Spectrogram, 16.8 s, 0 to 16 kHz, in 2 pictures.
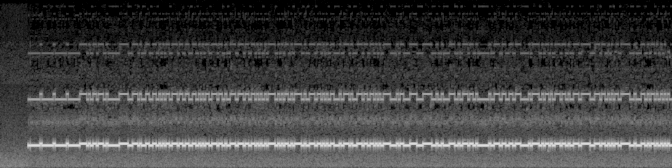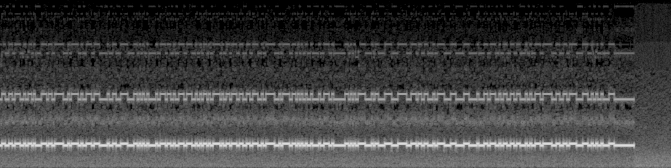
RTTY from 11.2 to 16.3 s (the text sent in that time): INTER-ROBOT COMMUNICATION.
